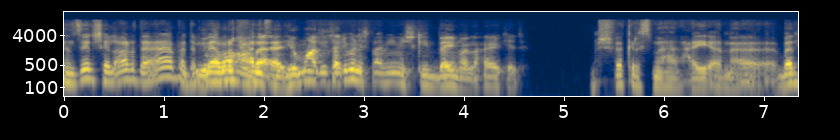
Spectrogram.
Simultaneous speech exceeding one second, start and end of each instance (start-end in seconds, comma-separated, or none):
1.1-2.3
